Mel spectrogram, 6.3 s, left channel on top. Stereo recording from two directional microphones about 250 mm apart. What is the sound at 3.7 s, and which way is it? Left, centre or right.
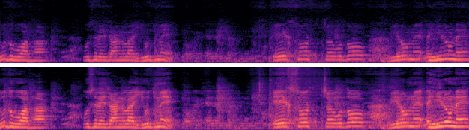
A man's voice, right.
